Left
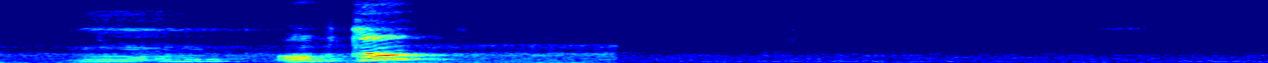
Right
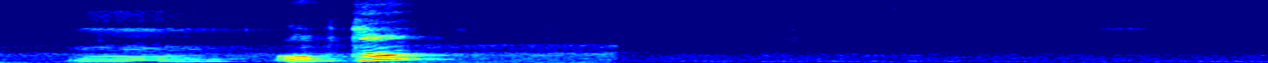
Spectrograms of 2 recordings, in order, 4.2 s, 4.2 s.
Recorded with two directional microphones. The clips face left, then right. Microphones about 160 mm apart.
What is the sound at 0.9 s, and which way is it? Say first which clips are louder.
Speech: right 3 dB; 35° right (ahead or behind).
